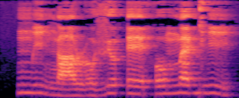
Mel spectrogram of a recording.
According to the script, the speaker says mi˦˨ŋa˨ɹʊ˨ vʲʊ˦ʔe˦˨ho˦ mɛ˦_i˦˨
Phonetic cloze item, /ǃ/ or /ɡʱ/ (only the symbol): ɡʱ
